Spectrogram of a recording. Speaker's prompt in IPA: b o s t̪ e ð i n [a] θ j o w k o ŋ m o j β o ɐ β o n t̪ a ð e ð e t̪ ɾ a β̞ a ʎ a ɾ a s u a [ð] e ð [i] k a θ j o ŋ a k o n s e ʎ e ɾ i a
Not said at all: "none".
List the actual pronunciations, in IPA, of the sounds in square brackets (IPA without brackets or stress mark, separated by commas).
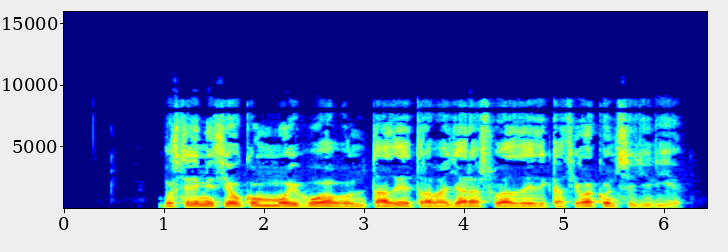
i, ð, i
